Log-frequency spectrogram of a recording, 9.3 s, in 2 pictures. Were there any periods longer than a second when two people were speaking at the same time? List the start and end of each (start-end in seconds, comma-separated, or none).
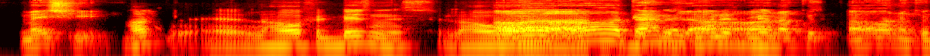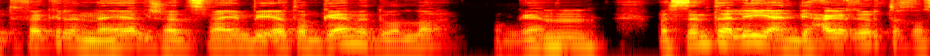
2.4-4.0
